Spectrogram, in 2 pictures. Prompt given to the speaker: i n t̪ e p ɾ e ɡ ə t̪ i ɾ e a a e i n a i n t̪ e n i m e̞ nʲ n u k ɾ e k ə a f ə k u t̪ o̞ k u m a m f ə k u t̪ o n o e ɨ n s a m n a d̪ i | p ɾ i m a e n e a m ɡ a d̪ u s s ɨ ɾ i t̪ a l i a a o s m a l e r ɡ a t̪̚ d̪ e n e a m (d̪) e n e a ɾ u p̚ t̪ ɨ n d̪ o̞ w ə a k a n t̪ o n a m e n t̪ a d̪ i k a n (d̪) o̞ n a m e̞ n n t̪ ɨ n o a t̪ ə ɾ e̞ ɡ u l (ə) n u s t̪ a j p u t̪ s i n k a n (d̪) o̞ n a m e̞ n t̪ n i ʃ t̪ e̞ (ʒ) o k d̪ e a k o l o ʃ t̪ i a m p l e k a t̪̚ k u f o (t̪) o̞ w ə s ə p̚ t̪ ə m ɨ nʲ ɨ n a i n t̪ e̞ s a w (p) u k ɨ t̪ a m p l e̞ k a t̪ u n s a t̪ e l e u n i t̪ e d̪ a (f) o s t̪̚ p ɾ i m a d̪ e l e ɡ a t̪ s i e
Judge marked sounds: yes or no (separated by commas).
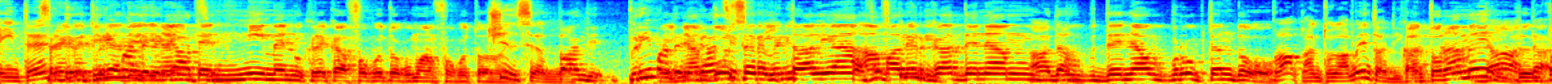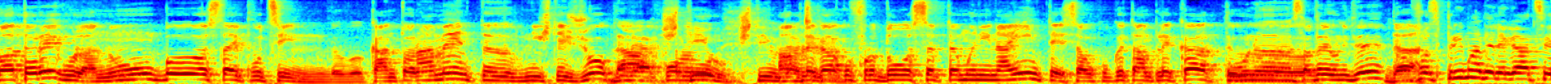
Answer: yes, no, no, no, yes, no, no, yes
